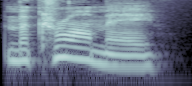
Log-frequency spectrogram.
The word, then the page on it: macrame: British English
